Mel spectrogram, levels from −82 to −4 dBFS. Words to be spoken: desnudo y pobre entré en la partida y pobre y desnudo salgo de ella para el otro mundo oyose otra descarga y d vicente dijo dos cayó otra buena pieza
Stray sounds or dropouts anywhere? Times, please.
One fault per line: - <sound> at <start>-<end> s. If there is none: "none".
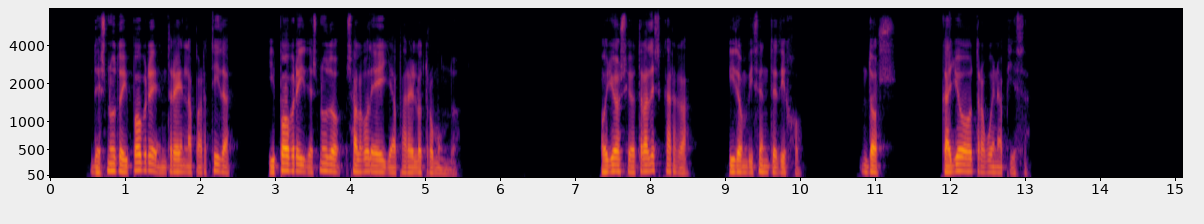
none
